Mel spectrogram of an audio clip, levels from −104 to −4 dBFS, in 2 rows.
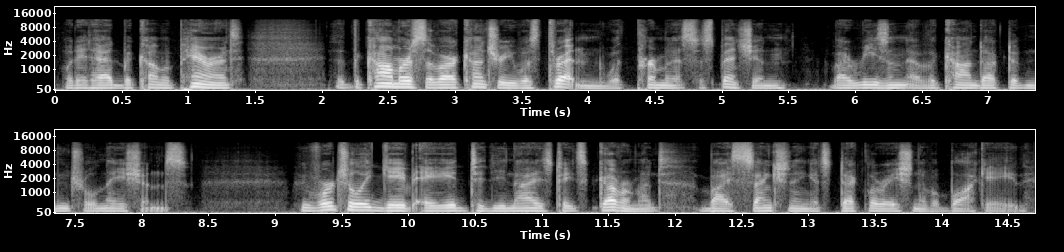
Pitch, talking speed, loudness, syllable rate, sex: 120 Hz, 165 wpm, -20 LUFS, 5.7 syllables/s, male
